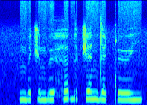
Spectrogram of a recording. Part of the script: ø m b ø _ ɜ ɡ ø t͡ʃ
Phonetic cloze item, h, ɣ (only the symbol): h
